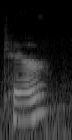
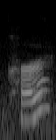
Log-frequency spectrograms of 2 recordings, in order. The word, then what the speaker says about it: Kerr: and her care sweater I think she pronounces it care but in the U.S like it's spelled k-e-r-r so it would be Cur but I'm pretty sure it's care sweater um it's a color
